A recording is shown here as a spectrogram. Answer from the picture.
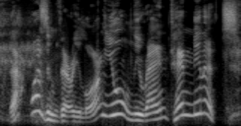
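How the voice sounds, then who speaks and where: A man puts on a cartoonish character voice at a high pitch, with very wide pitch swings. He talks at a moderate pace. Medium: puppet show.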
